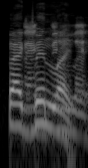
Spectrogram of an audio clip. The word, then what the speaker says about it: Fagbenle: Fagbenle.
